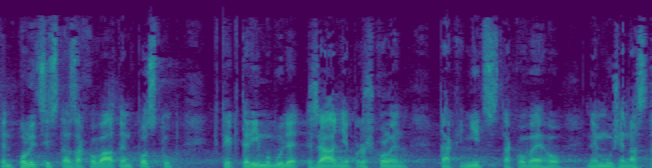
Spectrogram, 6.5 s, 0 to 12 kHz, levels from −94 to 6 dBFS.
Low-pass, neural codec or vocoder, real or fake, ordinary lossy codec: 10.8 kHz; vocoder, 24 kHz, 100 mel bands, Vocos; fake; AAC, 32 kbps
